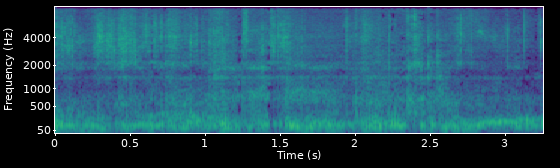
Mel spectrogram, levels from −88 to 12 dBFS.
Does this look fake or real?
fake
